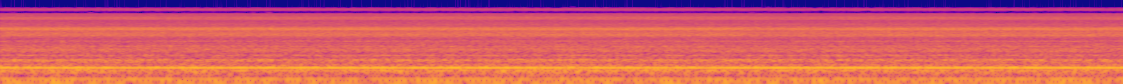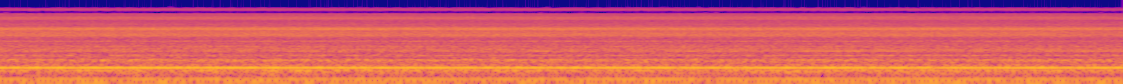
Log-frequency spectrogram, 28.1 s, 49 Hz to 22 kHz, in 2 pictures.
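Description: Airbus A320 jet engines idling steadily at the gate: a constant low hum under a high whine, unchanging in pitch and level. The engines are being kept running after parking because the aircraft's APU is inoperative and ground power is not yet connected.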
